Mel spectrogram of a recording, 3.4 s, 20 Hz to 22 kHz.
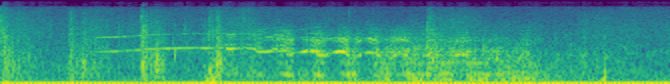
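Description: A horse in Red Dead Redemption 2 lets out a rising whinny with light hoof clip-clops, moderately quiet over a faint background.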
